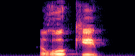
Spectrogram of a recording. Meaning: to rock (play or enjoy rock music)
- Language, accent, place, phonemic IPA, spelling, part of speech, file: French, France, Lyon, /ʁɔ.ke/, rocker, verb, LL-Q150 (fra)-rocker.wav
